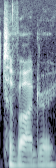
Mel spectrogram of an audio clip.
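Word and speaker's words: T'Vondre: Tavondre. Yeah. Devondre Sweat, yeah.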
